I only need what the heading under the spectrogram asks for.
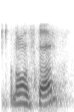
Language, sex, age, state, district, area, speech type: Marathi, male, 30-45, Maharashtra, Jalna, urban, conversation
